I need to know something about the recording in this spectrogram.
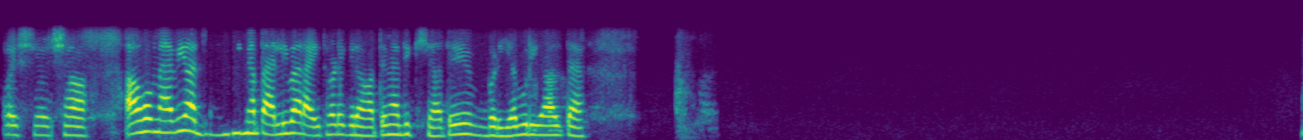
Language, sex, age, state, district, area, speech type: Dogri, female, 18-30, Jammu and Kashmir, Samba, rural, conversation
